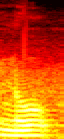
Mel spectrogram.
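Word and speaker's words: know: उसके बाद नो देखो के एन ओ डब्ल्यू इसको जो प्रोनाउंस करेंगे तो उसको करेंगे नो और शॉर्ट हैंड में लिखेंगे एन ओ नो।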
